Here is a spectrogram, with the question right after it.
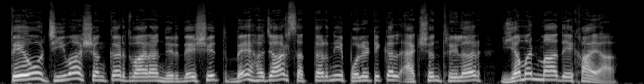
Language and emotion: Gujarati, neutral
